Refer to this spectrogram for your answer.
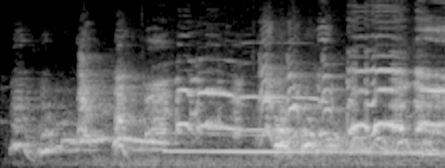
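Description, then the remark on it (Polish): Roosters crow loudly, their long, drawn-out calls overlapping one after another for several seconds with no one speaking. “A te pijące koguty to tak jak wyjące syreny statków.”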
